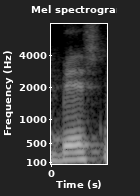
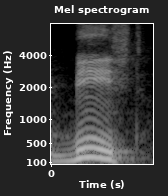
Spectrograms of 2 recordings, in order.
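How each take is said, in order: First: बेस्ट, open "e" in place of "ee"; mistaken e vowel. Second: बीस्ट, vowel as in "bee"; long ee vowel. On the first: Teacher showing students what not to read, बेस्ट with "e". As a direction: say बेस्ट with an "e" as in best. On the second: Teacher giving students the right reading, बीस्ट with "ee". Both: Shown as a demonstration. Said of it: "बेस्ट नहीं, वो क्या है".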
